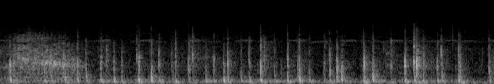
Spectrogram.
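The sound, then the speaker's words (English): Several horses' hooves clip-clop steadily at a walking pace as riders approach a hunter's camp when it is almost dark, a dense overlapping rhythm of sharp knocks, with no talking over it. “We just gonna ride right up to him, Mr.”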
